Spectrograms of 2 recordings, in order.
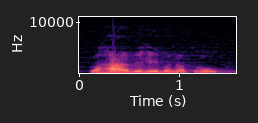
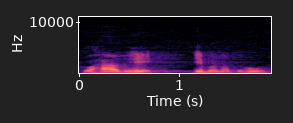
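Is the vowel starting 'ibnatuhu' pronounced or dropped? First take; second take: dropped; pronounced. First: It runs straight on, dropping the starting vowel. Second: It stops, then pronounces the vowel starting ibnatuhu. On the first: "kalau kita baca langsung" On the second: "kecuali kita wakaf"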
